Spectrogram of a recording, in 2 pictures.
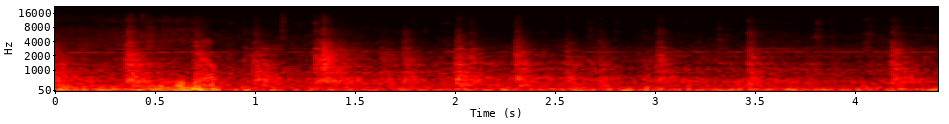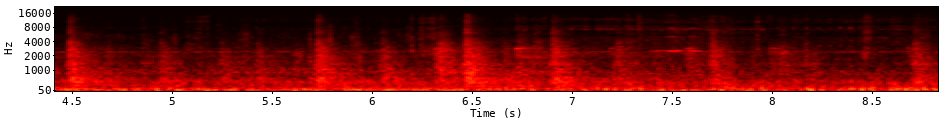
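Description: Ford farm tractor hauling a heavy cassava trailer over a rough dirt road: the steel trailer body and hitch clank in irregular sharp knocks, about one to two a second, over the low rumble of the tractor engine. Loudest in the first second as the trailer passes, then steadier as it draws away.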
